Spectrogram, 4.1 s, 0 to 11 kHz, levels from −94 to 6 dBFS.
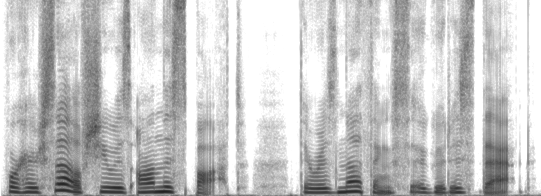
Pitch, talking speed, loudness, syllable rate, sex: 240 Hz, 205 wpm, -18 LUFS, 4.9 syllables/s, female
